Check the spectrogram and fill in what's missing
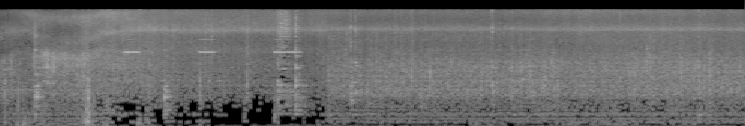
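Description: Finely chopped pointed gourd and snake gourd frying in a pan, a steady close sizzle with a burst of stirring and clattering early on, then settling into an even hiss.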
